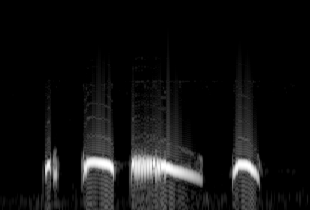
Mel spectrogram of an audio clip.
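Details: Spotted dove at early morning, calling to lure other doves, gives a stuttered double note followed by a level coo, a longer downward-sliding coo and a last rounded coo.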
